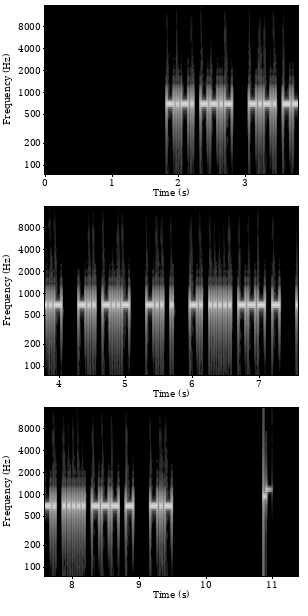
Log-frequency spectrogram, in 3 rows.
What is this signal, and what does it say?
Morse code, heard as a keyed tone, about 33 wpm, 700 Hz. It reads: CQ CQ DX DE N5OT N5OT K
